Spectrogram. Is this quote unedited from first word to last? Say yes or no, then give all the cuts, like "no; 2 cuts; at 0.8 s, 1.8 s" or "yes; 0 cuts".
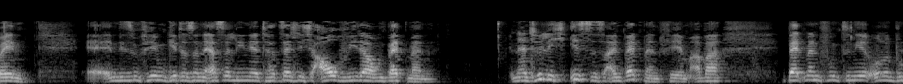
yes; 0 cuts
